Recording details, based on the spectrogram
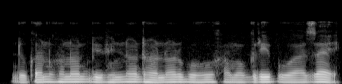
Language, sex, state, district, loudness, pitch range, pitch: Assamese, male, Assam, Kamrup Metropolitan, -15 LUFS, 105-115 Hz, 110 Hz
